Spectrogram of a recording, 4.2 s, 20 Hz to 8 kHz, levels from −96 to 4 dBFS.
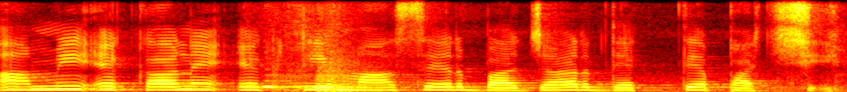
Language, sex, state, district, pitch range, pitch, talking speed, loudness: Bengali, female, Assam, Hailakandi, 215-260 Hz, 245 Hz, 100 wpm, -16 LUFS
